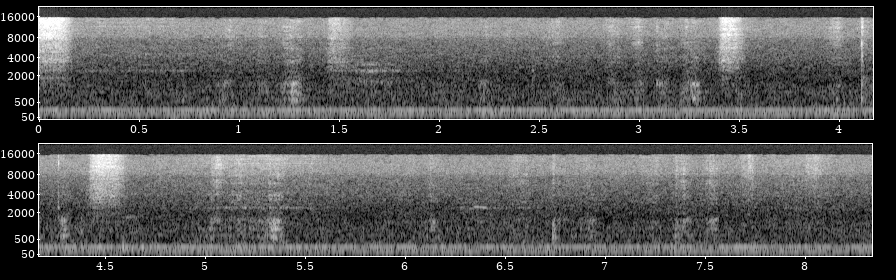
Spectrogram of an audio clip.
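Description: Faint scratching of a felt-tip marker writing letters on paper, in short irregular strokes, over a steady low hum.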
